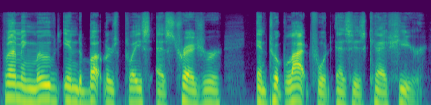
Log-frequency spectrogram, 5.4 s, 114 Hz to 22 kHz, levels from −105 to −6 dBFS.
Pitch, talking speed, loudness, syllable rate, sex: 120 Hz, 145 wpm, -22 LUFS, 4.7 syllables/s, male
